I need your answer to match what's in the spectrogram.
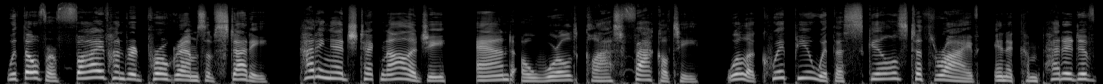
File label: Education Bold honest Upbeat High tone, voiceover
